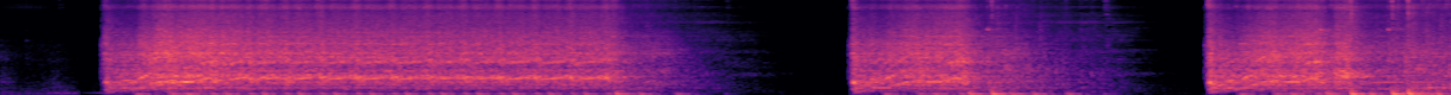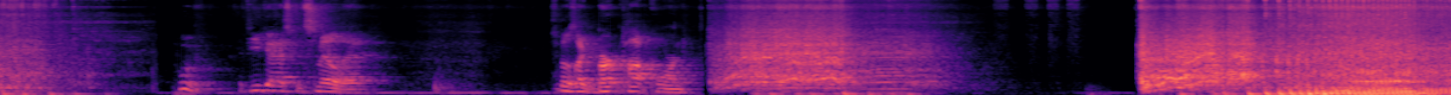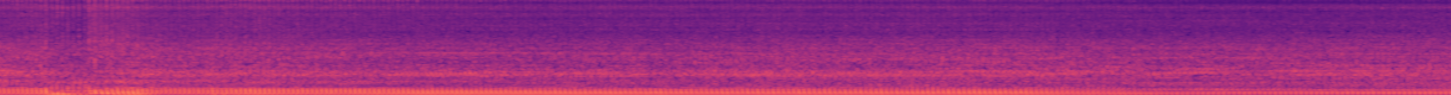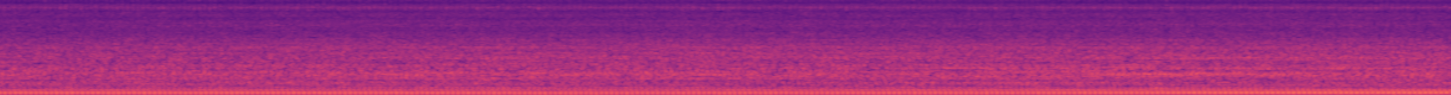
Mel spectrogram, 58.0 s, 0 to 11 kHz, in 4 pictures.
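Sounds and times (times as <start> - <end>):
garden tractor engine running: 1.0 - 6.5, 8.6 - 10.4, 12.2 - 15.5, 25.9 - 58.0.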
